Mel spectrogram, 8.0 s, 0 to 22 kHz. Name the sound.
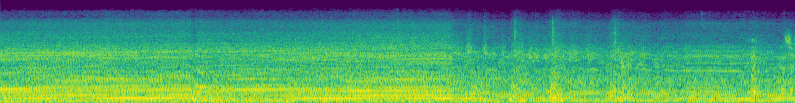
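race car approaching in the video game iRacing GT3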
